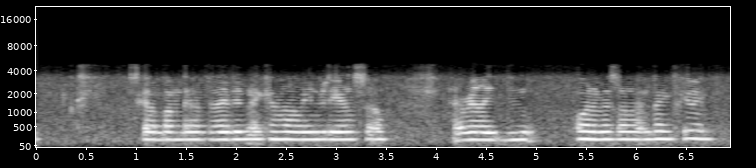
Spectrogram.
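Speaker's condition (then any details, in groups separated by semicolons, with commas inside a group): Cerebral palsy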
